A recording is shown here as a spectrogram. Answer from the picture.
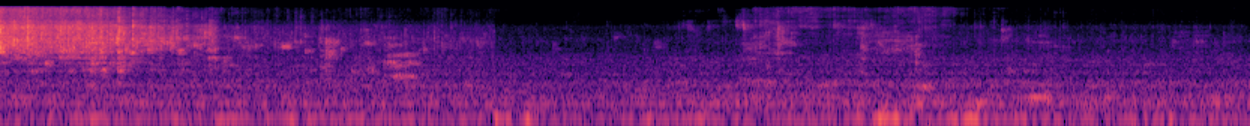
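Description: Boiled jengkol beans tipped into hot oil in a wok: a loud sizzle that fades over about three seconds, then a second swell of sizzling about five seconds in as the beans are stirred with a spatula.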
